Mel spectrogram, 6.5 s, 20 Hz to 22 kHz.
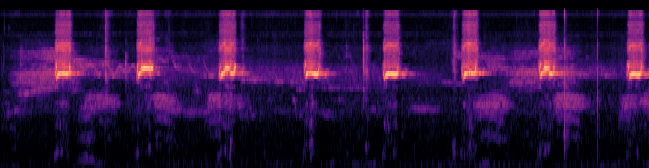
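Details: Grey francolin (teetar) calling: a regular series of harsh, ringing high notes, about 75 a minute, each a short burst with a fainter lower note between, over an otherwise quiet background.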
